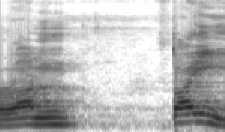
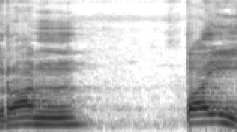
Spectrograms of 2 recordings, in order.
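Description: No difference in how they are said.

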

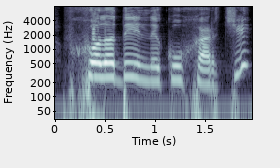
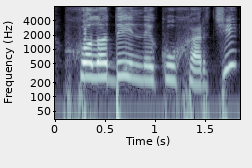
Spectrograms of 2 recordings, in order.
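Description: The two takes are said the same way.

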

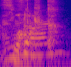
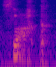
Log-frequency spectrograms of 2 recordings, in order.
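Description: First: The final k sound is hard. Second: The final k sound is soft.

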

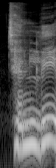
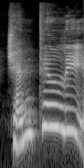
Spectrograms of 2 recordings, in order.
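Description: First: The t sound is dropped. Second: The t sound is clearly pronounced. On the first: The speaker calls it right. "이 트 발음이 안 납니다" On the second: The speaker calls it wrong. "gently 라고 하지 마시고요"

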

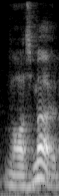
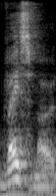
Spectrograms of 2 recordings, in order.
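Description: First: Vase is said with a non-American pronunciation. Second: Vase is said with an American pronunciation.

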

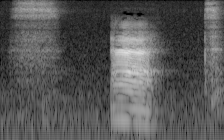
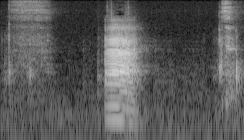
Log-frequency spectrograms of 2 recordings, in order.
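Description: First: The word is broken into separate sounds. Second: The word is broken into separate sounds.

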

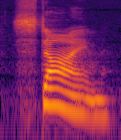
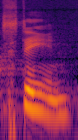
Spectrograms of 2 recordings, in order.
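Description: First: The vowel sounds like 'eye'. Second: The vowel sounds like 'ee'. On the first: The speaker calls it right. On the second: The speaker calls it wrong. "not Steen"

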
